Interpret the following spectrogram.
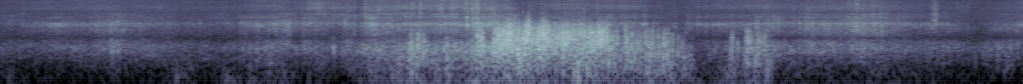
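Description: Skis scraping and chattering over hard, bumpy snow, rising to a loud stretch about four to seven seconds in as the skier turns, over wind noise on the microphone.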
